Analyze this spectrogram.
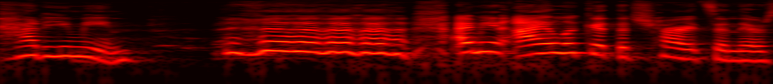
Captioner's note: laughs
